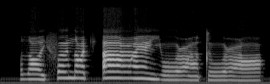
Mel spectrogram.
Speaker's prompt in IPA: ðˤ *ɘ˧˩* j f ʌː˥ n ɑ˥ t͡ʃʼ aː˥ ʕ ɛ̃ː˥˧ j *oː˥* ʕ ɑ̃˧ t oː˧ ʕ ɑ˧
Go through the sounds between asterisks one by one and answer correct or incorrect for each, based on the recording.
incorrect, incorrect

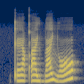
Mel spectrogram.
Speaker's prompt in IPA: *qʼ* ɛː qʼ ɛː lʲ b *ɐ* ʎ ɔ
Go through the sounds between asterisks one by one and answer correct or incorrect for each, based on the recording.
incorrect, incorrect

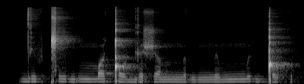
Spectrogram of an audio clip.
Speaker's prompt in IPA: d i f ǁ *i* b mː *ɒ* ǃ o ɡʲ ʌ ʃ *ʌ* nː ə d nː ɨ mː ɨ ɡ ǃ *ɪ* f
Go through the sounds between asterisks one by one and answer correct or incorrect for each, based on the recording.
correct, incorrect, correct, correct

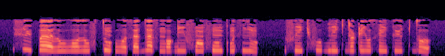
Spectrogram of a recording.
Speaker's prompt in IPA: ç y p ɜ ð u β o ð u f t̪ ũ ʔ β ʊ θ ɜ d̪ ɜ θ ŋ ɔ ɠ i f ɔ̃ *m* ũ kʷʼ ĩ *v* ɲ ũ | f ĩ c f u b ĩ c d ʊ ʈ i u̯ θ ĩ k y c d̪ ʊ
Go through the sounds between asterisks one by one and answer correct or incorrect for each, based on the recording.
incorrect, incorrect

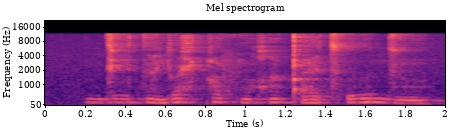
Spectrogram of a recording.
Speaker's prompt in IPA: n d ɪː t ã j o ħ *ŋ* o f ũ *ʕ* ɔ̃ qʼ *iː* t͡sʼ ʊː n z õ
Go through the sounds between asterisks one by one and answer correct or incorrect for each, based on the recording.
incorrect, incorrect, incorrect

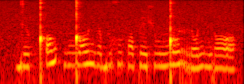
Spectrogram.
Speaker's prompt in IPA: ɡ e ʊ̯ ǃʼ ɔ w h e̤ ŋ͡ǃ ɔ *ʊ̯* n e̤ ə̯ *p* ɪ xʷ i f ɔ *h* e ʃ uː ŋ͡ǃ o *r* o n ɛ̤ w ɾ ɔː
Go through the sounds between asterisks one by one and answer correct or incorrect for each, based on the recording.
correct, incorrect, incorrect, correct

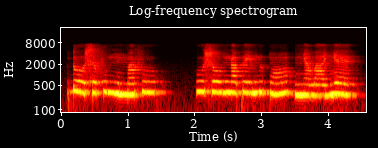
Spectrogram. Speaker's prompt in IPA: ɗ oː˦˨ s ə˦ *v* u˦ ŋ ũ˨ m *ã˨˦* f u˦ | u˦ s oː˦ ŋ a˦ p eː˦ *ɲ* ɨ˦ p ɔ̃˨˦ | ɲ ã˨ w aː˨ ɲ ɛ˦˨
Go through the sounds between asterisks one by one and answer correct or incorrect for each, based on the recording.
incorrect, correct, incorrect

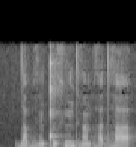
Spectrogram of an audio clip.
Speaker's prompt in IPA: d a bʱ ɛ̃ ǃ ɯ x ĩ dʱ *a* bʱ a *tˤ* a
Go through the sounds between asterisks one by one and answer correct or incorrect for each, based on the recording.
incorrect, incorrect

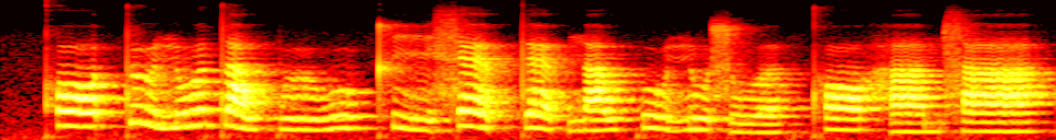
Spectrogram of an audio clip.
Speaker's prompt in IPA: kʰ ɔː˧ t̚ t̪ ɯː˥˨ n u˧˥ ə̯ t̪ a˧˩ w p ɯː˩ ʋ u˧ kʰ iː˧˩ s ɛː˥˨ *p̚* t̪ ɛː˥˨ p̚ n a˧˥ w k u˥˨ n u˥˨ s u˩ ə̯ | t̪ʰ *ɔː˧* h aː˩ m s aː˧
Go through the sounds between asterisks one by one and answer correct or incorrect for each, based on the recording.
correct, correct

